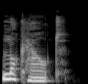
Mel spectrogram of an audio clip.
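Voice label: "lockout", English, British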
